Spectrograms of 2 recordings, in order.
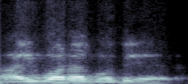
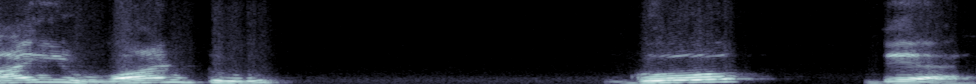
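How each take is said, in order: First: Want to is reduced to one word, wanna. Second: Want to is said fully as two words. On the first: This is how it is said in casual speech. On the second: This is the form used in writing.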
